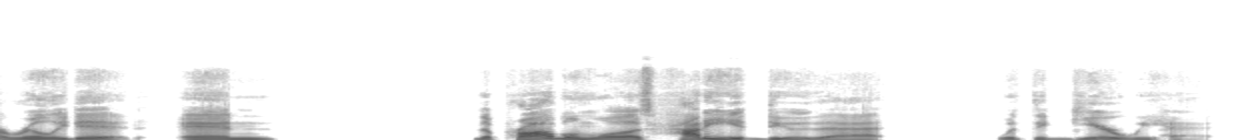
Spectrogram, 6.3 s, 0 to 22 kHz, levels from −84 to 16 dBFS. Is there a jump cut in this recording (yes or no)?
no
